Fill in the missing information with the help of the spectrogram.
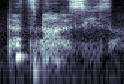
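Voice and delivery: unvoiced whisper; whispered warning. Monkey whispering a warning to the children. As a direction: breathe the words with no voice.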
